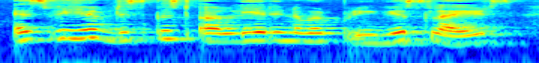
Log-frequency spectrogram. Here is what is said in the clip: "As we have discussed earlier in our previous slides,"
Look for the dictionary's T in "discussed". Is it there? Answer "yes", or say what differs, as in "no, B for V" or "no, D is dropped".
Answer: yes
